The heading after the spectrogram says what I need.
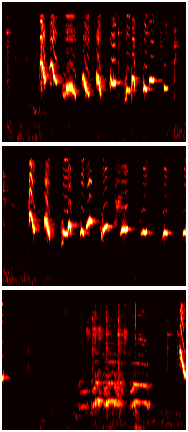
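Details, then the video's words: Caged greater green leafbird song meant to stir another caged bird into singing: two runs of quick, loud, slurred whistled notes, each run slowing and softening at its end, then a brief burst of a different lower chattering bird. "Ampuh buat pacingan cucak ijo agar bunyi || lantunan santai"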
